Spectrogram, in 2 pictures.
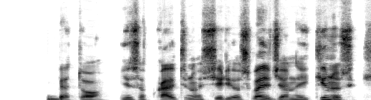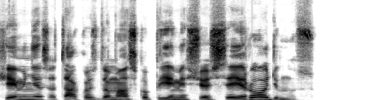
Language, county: Lithuanian, Utena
